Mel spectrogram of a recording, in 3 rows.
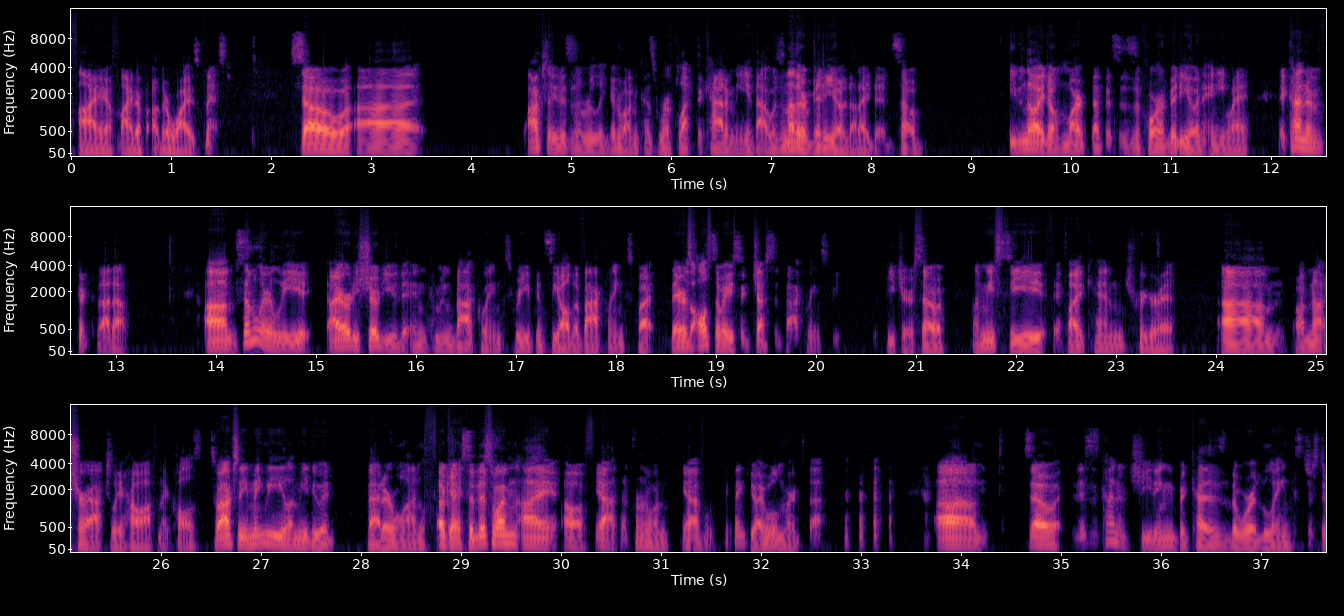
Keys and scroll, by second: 22.3 BackSpace.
